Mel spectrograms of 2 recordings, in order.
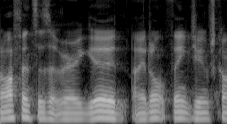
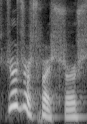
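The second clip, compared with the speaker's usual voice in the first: bad put-on Scottish accent, higher and louder; 6 semitones higher, 7 dB louder than usual. Saying the receiver's name as agreed: bad Sean Connery impression. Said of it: "really bad Sean Connery impressions".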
